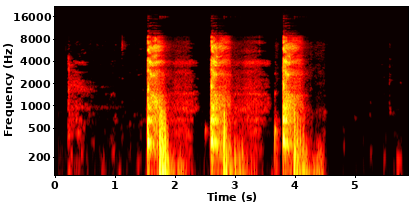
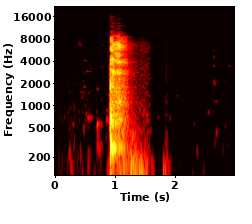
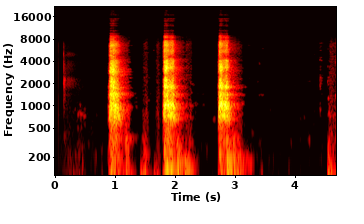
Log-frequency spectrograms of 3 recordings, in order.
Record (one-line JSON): {"three_cough_length": "5.9 s", "three_cough_amplitude": 29724, "three_cough_signal_mean_std_ratio": 0.3, "cough_length": "3.0 s", "cough_amplitude": 31858, "cough_signal_mean_std_ratio": 0.22, "exhalation_length": "4.7 s", "exhalation_amplitude": 32704, "exhalation_signal_mean_std_ratio": 0.28, "survey_phase": "alpha (2021-03-01 to 2021-08-12)", "age": "45-64", "gender": "Female", "wearing_mask": "No", "symptom_none": true, "smoker_status": "Ex-smoker", "respiratory_condition_asthma": false, "respiratory_condition_other": false, "recruitment_source": "REACT", "submission_delay": "2 days", "covid_test_result": "Negative", "covid_test_method": "RT-qPCR"}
